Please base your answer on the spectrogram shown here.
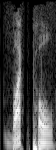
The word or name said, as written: Blackpoll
